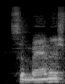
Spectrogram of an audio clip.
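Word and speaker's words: Sammamish: So, I have your hometown in here because I have to try to pronounce this. Give it Give it a run. Samish, Washington.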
